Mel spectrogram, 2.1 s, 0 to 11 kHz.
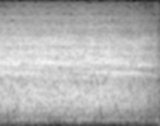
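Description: Class 55 Deltic diesel locomotive No. 12 hauling the East Coast Pullman Farewell train at Ranskill: a loud, close, continuous broadband roar of engine and wheels that holds steady, then fades slightly at the end as the train passes.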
